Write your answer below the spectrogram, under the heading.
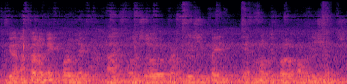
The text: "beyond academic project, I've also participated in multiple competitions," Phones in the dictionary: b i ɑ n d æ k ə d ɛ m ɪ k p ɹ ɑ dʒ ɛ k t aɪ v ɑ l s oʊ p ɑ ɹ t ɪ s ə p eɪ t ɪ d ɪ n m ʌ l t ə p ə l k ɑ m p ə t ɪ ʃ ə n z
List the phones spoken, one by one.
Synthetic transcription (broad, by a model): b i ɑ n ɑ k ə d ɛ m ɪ k p ɹ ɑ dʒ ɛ k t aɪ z ɑ l s oʊ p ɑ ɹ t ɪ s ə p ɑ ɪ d ɪ n m ʌ l t ə p ə l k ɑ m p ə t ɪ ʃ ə n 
